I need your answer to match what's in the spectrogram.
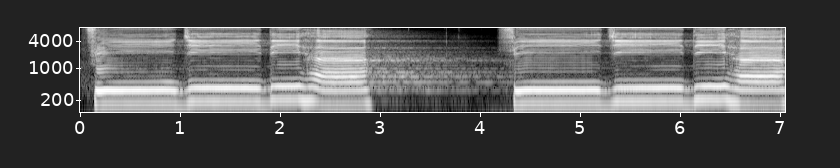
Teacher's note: huruf Ji dipanjangkan dua harakat karena di depannya terdapat Ya Sukun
